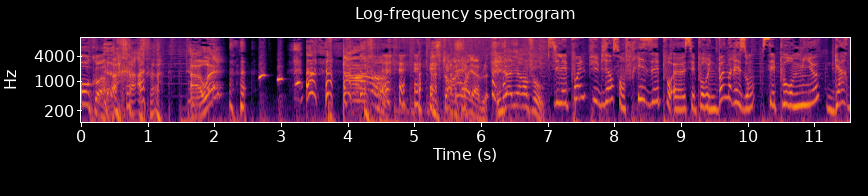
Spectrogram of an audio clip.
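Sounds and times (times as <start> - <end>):
laughter: 0.0 - 1.3, 3.2 - 6.8
speech: 0.0 - 2.6, 3.2 - 11.5
whistling: 2.6 - 3.2.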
